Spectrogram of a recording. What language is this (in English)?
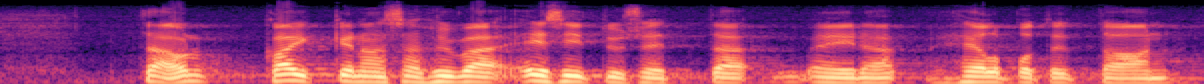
Finnish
